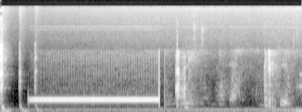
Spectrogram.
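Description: A phone being redialed: a single steady, mid-pitched telephone tone holds for just over a second, then cuts off, followed by faint clicks and handling noise.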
